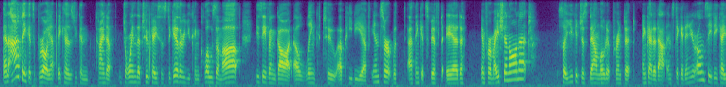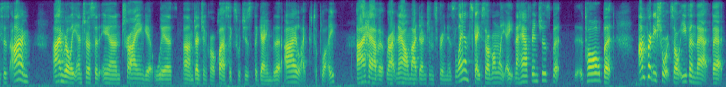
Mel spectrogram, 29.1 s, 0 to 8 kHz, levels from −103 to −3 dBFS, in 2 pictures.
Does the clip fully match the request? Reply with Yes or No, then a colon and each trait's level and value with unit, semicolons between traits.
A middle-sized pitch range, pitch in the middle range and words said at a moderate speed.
No: average, 4.1 semitones; medium, 165 Hz; fast, 220 wpm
